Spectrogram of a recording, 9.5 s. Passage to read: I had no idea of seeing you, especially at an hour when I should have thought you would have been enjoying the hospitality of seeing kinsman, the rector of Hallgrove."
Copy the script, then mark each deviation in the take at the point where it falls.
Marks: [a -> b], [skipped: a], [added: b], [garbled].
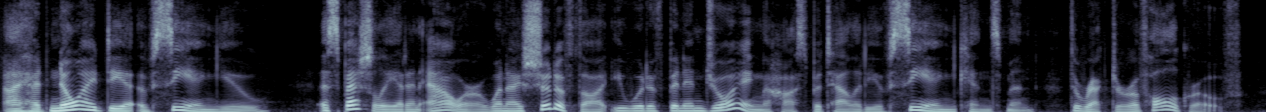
I had no idea of seeing you, especially at an hour when I should have thought you would have been enjoying the hospitality of seeing kinsman, the rector of Hallgrove."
